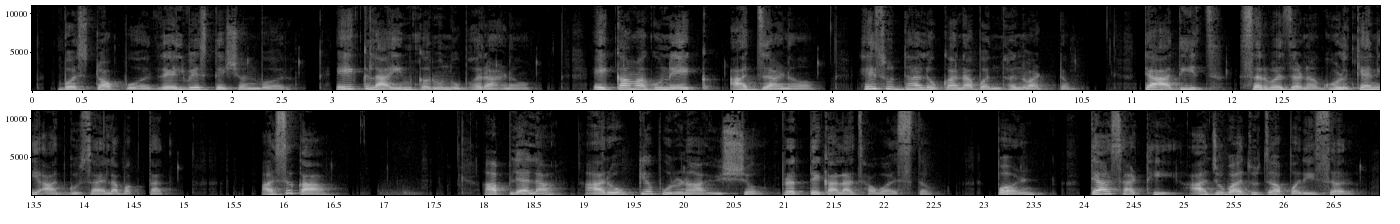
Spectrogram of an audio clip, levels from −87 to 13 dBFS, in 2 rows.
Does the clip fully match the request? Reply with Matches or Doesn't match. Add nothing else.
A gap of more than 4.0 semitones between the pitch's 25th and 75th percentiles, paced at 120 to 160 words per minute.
Doesn't match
